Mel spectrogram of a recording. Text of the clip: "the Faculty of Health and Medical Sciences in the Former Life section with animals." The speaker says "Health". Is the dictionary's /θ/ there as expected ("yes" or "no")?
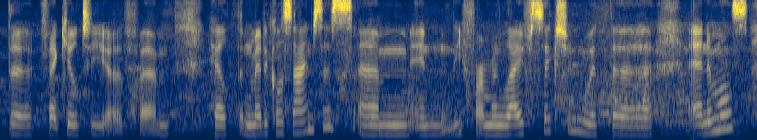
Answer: yes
